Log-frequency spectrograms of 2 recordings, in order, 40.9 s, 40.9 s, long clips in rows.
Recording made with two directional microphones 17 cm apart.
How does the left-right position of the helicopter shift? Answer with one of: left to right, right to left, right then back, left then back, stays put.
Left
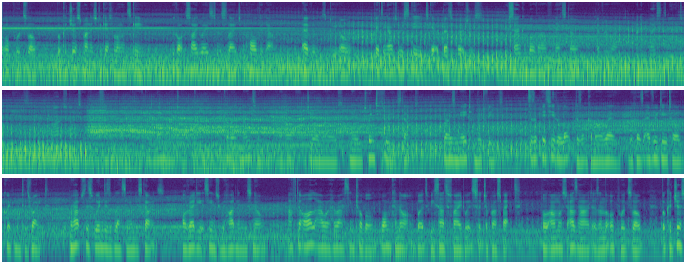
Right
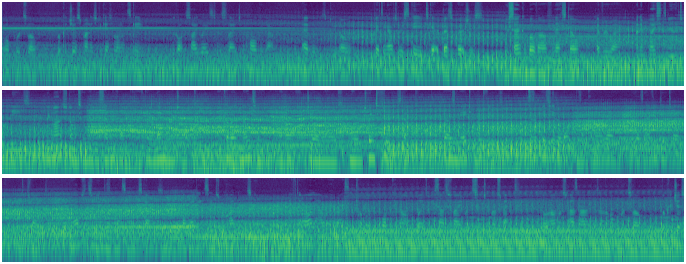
left to right.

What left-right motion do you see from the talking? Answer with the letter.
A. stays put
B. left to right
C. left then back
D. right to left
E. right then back
E.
